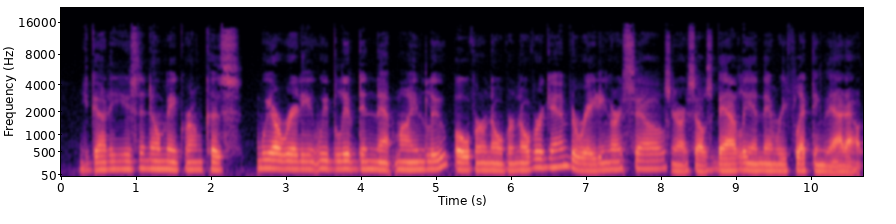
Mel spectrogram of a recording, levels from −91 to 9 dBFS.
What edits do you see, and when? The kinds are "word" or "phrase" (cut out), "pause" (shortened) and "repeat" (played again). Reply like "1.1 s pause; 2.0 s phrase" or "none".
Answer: 8.1 s word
